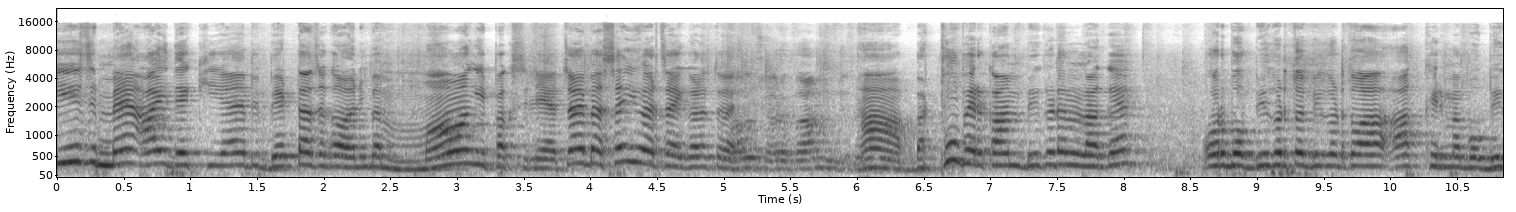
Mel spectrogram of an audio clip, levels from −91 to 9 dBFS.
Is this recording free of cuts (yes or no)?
yes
